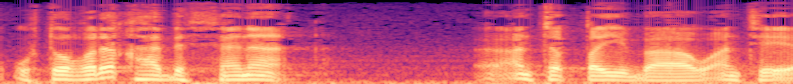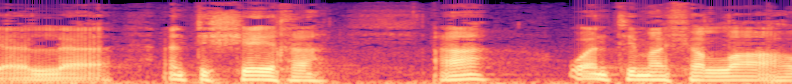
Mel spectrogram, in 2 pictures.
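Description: A man with a somewhat low, creaky voice hosts a religious advice show, answering viewers' questions gently and like a father, with frequent blessings.

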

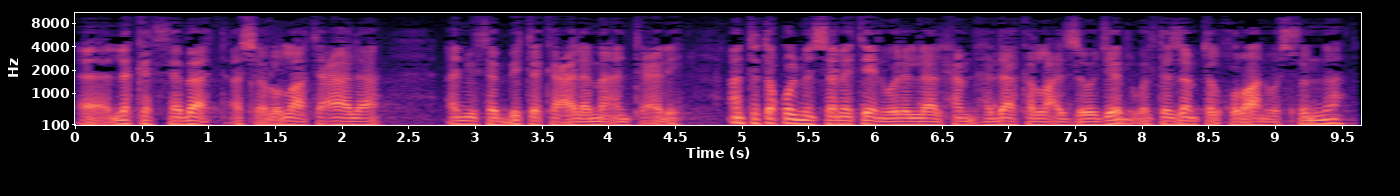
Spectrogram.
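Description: Viewers' questions get gentle, fatherly answers sprinkled with blessings from the host of a religious advice show, a man whose voice is fairly low and gravelly.

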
